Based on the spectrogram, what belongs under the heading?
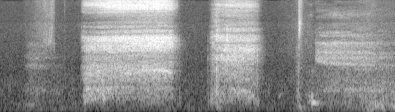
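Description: Two loud, harsh nasal snorts with hissy bursts of air through the nose, followed by a short sniff. Snorting, not clear sneezes.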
